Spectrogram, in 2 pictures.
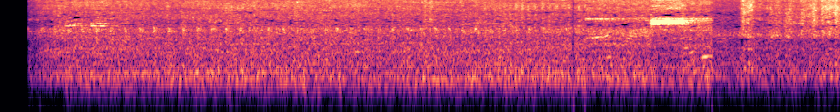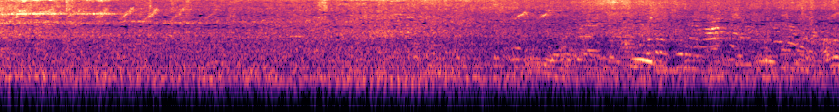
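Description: Outdoor ambience: a steady wash of traffic-like noise with indistinct voices. A short, loud, high-pitched sound comes about five seconds in, and the voices grow clearer near the end.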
